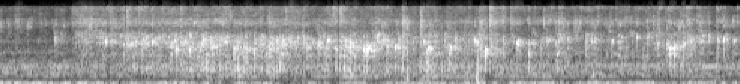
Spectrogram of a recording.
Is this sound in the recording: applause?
no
